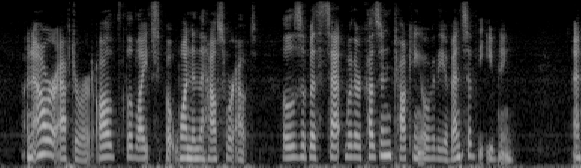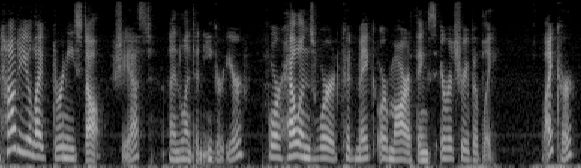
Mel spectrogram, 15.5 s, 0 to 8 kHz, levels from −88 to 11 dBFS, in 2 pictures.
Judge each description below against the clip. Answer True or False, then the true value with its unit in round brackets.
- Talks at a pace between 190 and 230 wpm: True (195 wpm)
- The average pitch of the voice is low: False (185 Hz)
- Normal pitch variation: True (3.0 semitones)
